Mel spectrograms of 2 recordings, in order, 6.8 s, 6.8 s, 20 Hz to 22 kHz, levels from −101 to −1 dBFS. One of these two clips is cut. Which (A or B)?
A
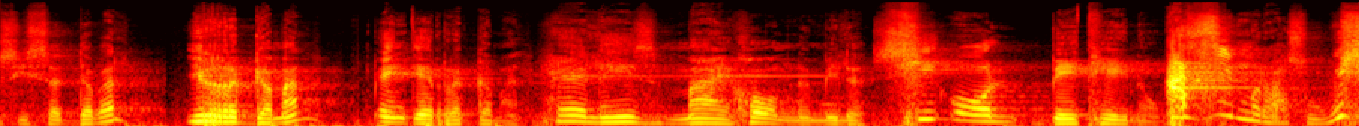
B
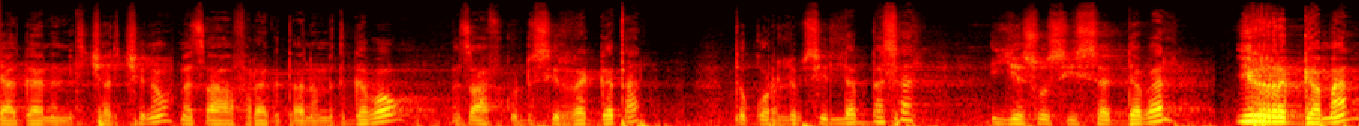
A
